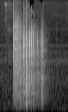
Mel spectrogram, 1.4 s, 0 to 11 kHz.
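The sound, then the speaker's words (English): A die clatters across a hard tabletop in a quick burst of rattling bounces, fairly loud, settling after less than a second on a 19, with no one talking. “that's a 19 on a dice roll.”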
